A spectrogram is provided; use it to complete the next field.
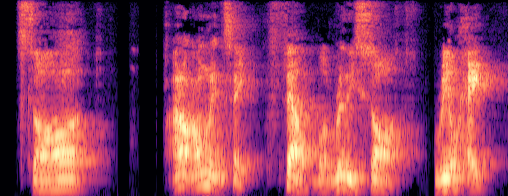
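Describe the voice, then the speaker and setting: A man speaks very slowly in a high voice, with very wide pitch swings and long, frequent pauses. Room echo is audible. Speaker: podcast host. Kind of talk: casual chat.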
